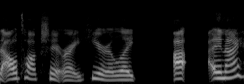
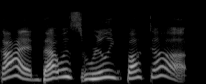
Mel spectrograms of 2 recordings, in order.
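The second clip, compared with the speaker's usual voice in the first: usual speaking voice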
